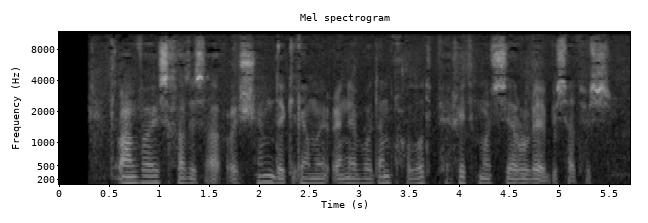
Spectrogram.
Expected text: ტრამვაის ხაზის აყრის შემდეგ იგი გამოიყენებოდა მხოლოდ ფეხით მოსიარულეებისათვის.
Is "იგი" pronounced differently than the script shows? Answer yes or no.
yes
